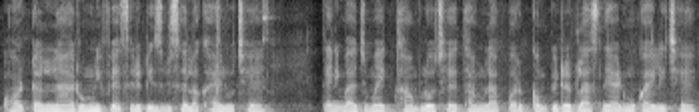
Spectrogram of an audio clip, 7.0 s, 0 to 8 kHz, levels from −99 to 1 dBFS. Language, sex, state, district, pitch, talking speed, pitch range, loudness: Gujarati, female, Gujarat, Valsad, 170 Hz, 180 wpm, 165-175 Hz, -15 LUFS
